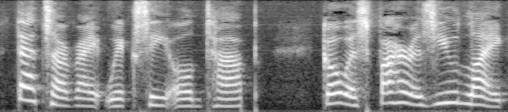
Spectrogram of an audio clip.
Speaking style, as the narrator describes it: I cried

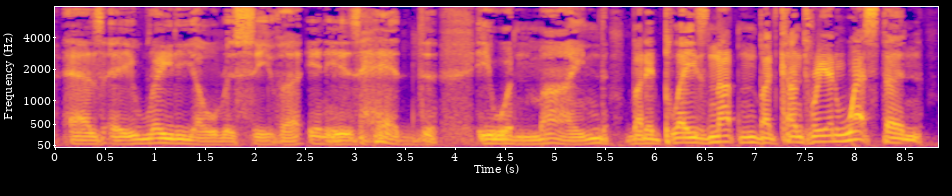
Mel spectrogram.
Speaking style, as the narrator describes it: said another slowly

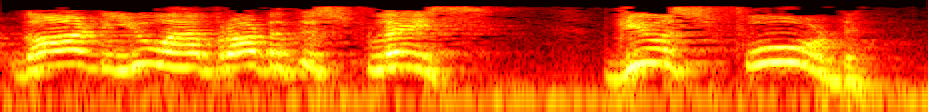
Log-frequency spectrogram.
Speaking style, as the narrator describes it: he cried to Lord

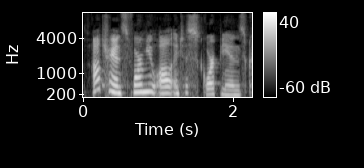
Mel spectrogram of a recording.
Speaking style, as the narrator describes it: cried the king angrily

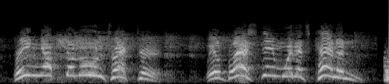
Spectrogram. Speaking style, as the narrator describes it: One of the pirates shouts

